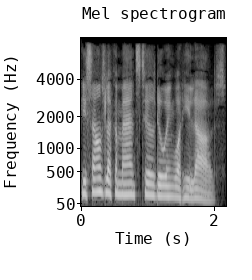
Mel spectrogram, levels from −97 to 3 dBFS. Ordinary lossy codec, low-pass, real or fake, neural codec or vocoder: MP3, 48 kbps; 7.2 kHz; fake; codec, 44.1 kHz, 7.8 kbps, Pupu-Codec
